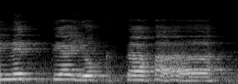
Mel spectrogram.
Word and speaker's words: नित्ययुक्तः: आपकी किताब में नित्ययुक्त लिखा है और मैंने चैंट किया नित्ययुक्तः, क्योंकि ये जो यहाँ पे जब संधि छूटेगी तो यहाँ पे ये विसर्ग का उच्चारण आएगा, नित्ययुक्त ऐसे करके आएगा।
